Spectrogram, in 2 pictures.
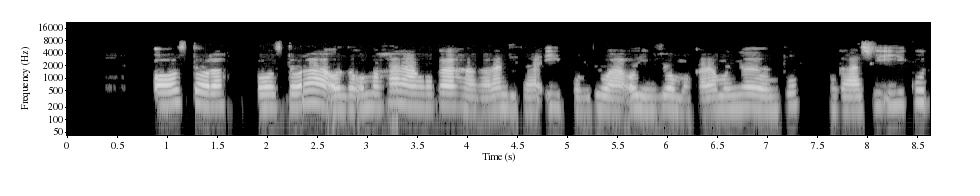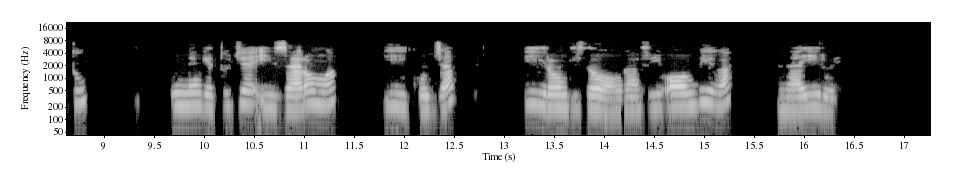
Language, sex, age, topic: Oshiwambo, female, 25-35, finance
